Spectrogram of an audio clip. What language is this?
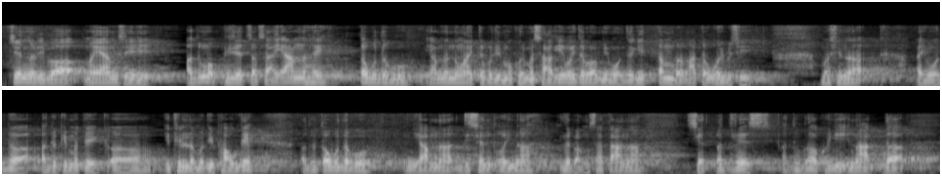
Manipuri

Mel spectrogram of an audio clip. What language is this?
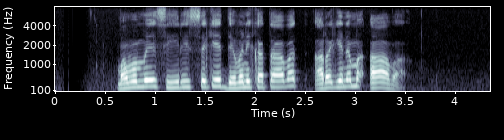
Sinhala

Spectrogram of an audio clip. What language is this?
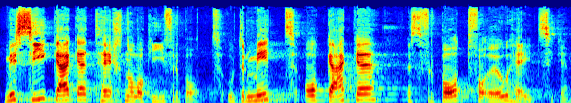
Swiss German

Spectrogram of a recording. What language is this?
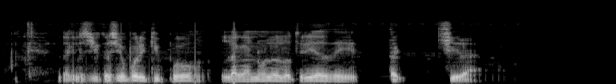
Spanish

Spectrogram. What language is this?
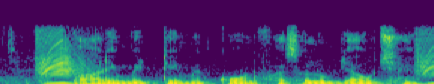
Maithili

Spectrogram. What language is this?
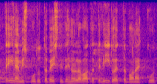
Estonian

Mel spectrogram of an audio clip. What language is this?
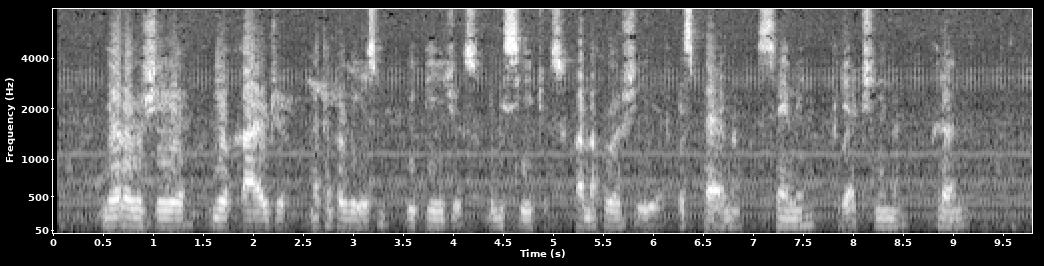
Portuguese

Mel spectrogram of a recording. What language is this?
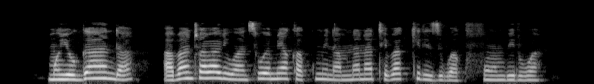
Ganda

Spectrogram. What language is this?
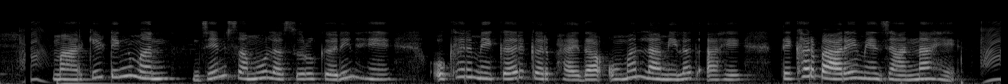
Chhattisgarhi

